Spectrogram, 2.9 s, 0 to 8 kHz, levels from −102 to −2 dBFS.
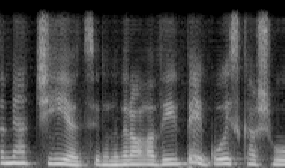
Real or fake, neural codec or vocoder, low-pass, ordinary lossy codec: fake; codec, 16 kHz, about 1 kbps, DyCAST, with the encoder's durations; 7.2 kHz; none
